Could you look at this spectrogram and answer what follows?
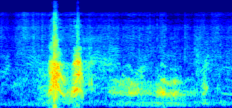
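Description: A dog at a free techno party gives two sharp, loud barks close by, followed by softer whimpering yips trailing off.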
